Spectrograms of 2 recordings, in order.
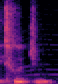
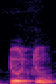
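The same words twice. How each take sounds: First: It is said in an English accent. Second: It is said in an African accent.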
